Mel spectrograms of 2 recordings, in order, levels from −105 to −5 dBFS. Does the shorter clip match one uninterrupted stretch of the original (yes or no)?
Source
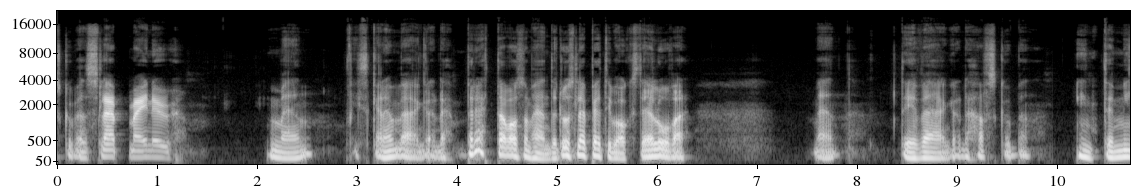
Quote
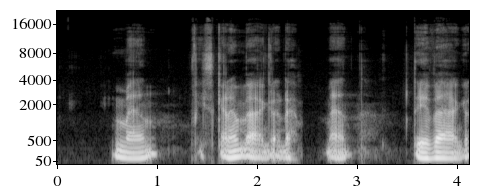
no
